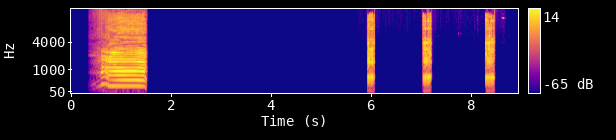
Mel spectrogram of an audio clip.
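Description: A white-tailed deer gives one drawn-out nasal call, then three short clipped calls after a pause.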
